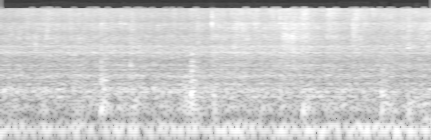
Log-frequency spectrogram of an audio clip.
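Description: Meatballs sizzle in a hot pan while they are shaken and sautéed. A steady, even frying hiss runs throughout at moderate level, with faint bumps as the pan moves.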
